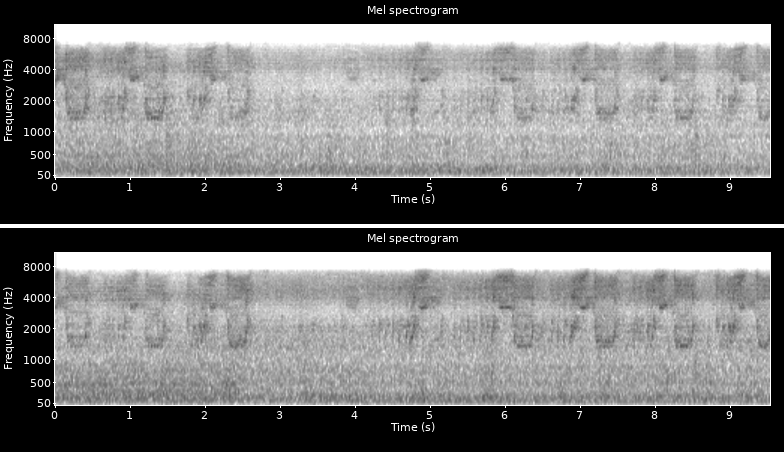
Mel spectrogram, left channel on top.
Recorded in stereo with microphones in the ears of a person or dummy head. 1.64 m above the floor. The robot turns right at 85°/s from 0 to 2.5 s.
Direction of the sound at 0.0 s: 45° left.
